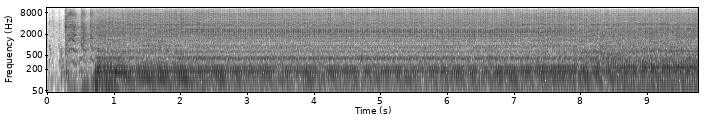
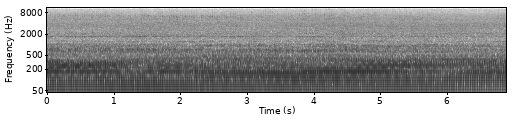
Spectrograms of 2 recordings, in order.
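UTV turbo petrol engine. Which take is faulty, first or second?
first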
